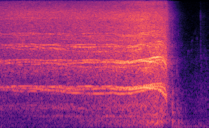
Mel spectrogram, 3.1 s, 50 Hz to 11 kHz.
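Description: A DJI Mavic Mini 4 Pro drone flies in to land, its steady high propeller whine growing slightly louder as it nears, then cutting off abruptly when the motors stop.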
